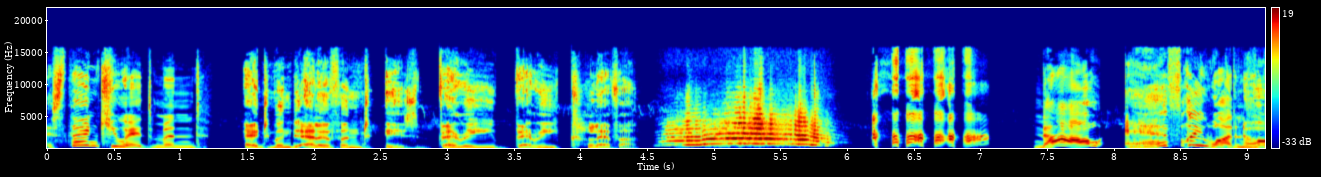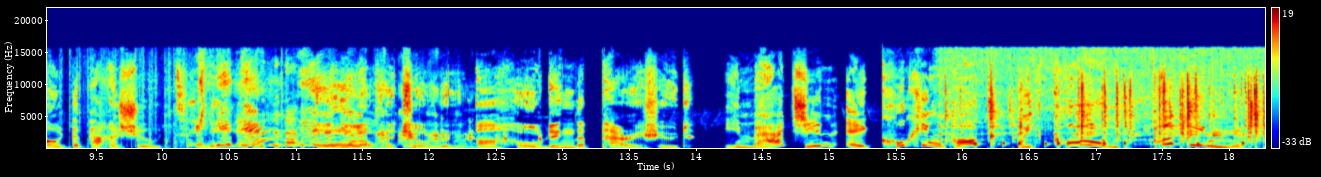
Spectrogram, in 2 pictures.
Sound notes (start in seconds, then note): 3.3 laughing; 4.5 trumpeting; 10.1 laughter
